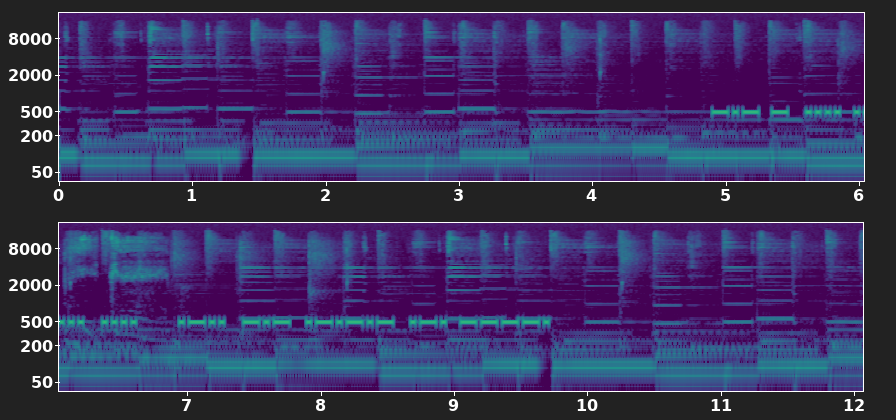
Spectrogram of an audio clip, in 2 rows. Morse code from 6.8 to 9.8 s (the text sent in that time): LK.R9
